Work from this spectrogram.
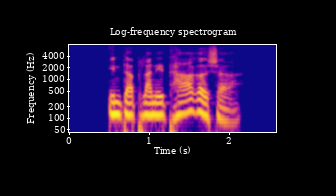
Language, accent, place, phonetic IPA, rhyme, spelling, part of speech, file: German, Germany, Berlin, [ɪntɐplaneˈtaːʁɪʃɐ], -aːʁɪʃɐ, interplanetarischer, adjective, De-interplanetarischer.ogg
- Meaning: inflection of interplanetarisch: 1. strong/mixed nominative masculine singular 2. strong genitive/dative feminine singular 3. strong genitive plural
